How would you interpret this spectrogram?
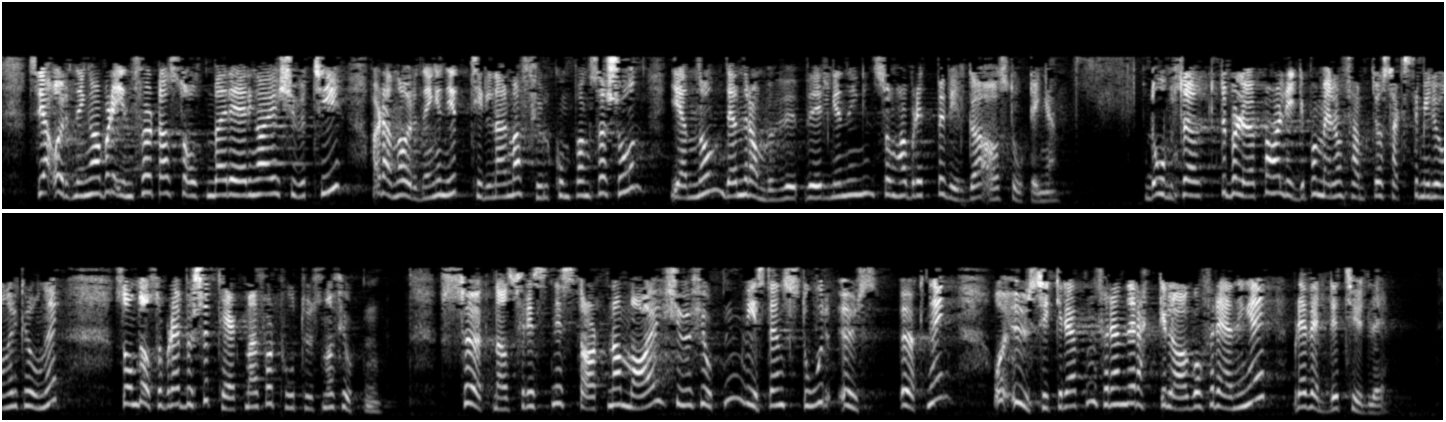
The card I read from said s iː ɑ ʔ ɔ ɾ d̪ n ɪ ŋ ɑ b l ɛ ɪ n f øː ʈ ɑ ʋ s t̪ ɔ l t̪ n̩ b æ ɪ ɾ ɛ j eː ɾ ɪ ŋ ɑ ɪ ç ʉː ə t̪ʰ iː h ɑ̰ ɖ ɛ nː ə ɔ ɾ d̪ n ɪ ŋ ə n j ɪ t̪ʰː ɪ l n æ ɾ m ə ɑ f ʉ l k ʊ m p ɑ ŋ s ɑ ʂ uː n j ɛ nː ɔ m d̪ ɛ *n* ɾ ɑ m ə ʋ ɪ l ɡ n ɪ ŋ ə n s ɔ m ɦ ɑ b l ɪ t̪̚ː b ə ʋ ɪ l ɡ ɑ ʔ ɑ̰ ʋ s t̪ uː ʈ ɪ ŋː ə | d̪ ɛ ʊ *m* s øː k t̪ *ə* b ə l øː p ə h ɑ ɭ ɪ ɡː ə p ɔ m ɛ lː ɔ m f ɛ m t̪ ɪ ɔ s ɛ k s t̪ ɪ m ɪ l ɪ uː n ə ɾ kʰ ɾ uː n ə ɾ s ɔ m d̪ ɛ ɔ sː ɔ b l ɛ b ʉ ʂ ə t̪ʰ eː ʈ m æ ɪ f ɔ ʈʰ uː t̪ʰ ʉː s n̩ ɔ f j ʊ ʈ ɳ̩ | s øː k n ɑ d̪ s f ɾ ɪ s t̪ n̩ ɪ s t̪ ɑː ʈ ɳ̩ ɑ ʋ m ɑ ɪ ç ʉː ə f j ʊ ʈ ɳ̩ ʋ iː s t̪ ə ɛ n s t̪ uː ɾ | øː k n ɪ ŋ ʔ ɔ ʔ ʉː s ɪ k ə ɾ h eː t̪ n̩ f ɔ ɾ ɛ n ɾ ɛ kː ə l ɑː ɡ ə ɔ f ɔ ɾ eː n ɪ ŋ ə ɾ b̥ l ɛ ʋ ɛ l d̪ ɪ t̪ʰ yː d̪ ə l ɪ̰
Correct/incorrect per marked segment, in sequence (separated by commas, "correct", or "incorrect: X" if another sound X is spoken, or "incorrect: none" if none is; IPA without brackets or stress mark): correct, correct, correct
